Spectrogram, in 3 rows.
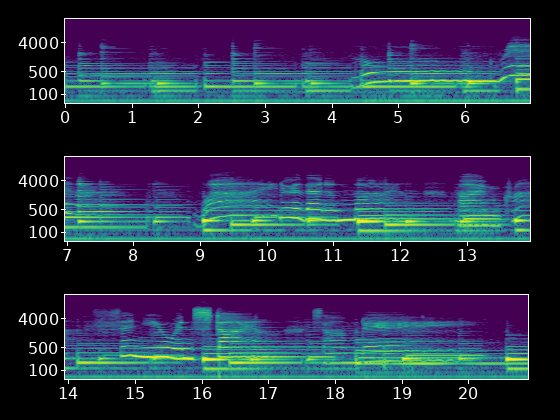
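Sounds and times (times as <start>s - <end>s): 
soft accompaniment: 0.0s - 20.8s
woman singing a slow gentle film ballad: 4.3s - 8.1s, 8.9s - 20.3s.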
